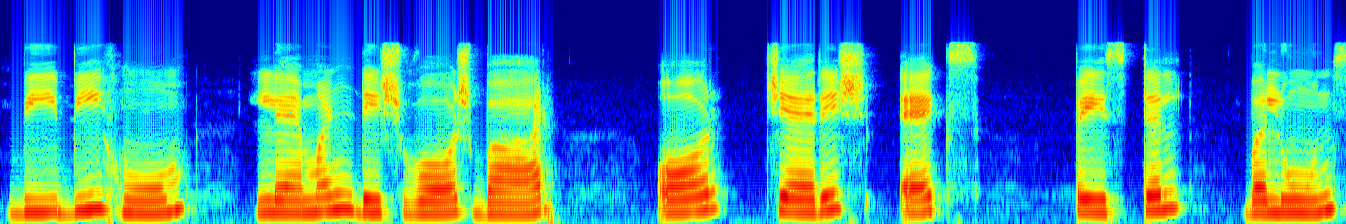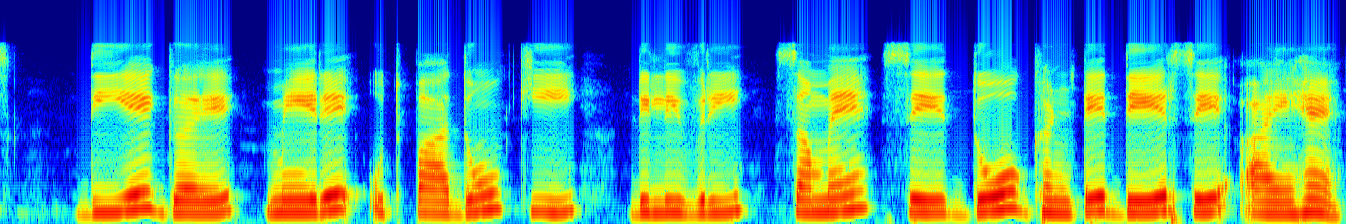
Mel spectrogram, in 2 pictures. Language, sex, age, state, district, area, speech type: Hindi, female, 30-45, Rajasthan, Jaipur, urban, read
